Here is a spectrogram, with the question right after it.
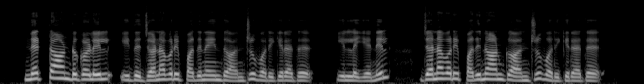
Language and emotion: Tamil, neutral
